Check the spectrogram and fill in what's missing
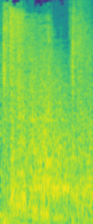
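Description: Musket volley fired by Waterloo battle reenactors, a dense burst of overlapping gunfire crackling together loudly for about a second outdoors.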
